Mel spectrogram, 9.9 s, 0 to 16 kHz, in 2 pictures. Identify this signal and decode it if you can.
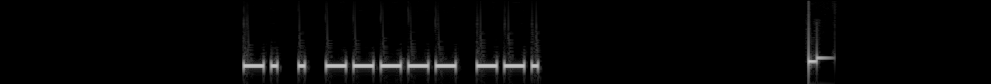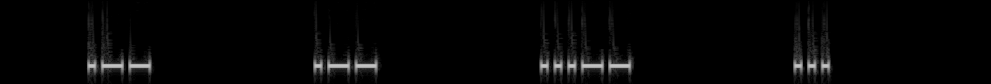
Morse code, heard as a keyed tone, about 36 wpm, spaced as for 15 wpm, 700 Hz. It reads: NE0G WW3S
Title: USA Call Signs - 4 Characters - 8x Character Spacing - 35wpm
